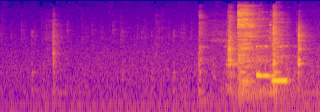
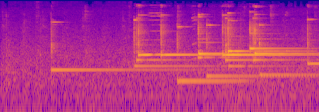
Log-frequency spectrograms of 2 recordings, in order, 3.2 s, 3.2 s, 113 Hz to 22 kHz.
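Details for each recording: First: 8-day Black Forest cuckoo clock with auto night shutoff, after servicing and refitting the back: brief cuckoo call with a dull dead thud instead of a ringing gong; gong out of position. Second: 8-day Black Forest cuckoo clock with auto night shutoff, after cleaning and oiling: clear plucked tune at an even tempo with the bell, notes ringing cleanly with no drag or skips. Music box and bell operating normally.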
